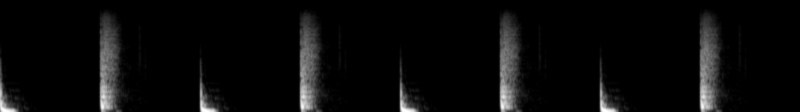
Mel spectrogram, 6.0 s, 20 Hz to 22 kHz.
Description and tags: Very simple kick drum and snare 80bpm rock beat with a degraded vinyl sound.
Made with Loopmaster samples mixed in Ableton.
